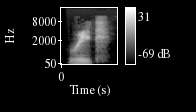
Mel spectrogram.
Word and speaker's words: Reek: to remember his name reek my name is reek it rhymes with weak they were just outside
